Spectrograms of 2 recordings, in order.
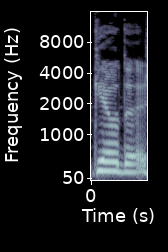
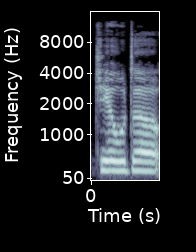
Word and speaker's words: Gilda: into a fight over whether her name should be pronounced Gilda or Gilda, because I was like, if it's Gilda, it's from the Gilded Age, where everything is gilded in gold. It should be Gilda.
